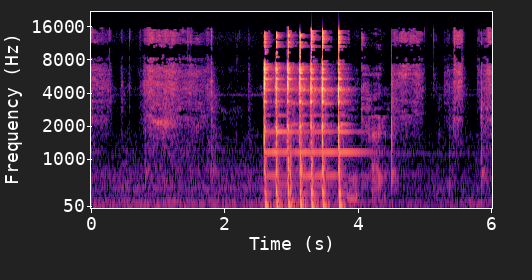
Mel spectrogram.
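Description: A metal spoon rapped against the rim of a glass mixing bowl, a quick run of about eight ringing clinks lasting just over a second, midway through: the spoon being knocked clean of thick vanilla frosting. Before that, only a faint rustle of handling.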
